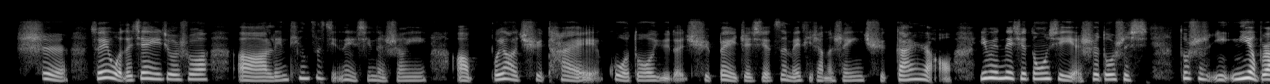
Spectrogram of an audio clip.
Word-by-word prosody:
是， 220 -10 -1 0.2
所 280 - +3
以 310 - +6
我 270 - +5
的 195 - -1
建 275 +5 +3
议 - - +1
就 240 -1 +1
是 225 - -1
说， 235 0 +1 0.3
呃， 175 -2 +3
聆 185 +5 -4
听 275 +4 -3
自 285 -1 -6
己 265 - -10
内 215 -3 -5
心 195 +3 -8
的 180 -4 -6
声 175 +2 -6
音， 180 +2 -7 0.3
啊， 180 -2 +2 0.2
不 220 - +1
要 240 -4 +3
去 190 - -3
太 - - -1
过 185 -6 -1
多 185 0 -1
于 - - -4
的 - - -4
去 - - -4
被 205 - 0
这 170 +2 -3
些 165 0 -3
自 220 +6 -5
媒 180 -2 -1
体 190 - -10
上 175 - -4
的 - - -5
声 180 0 -4
音 190 +1 -6
去 - - -5
干 220 +3 +3
扰， 220 - -2 0.2
因 280 +2 +5
为 295 - +7
那 285 -1 +6
些 260 -1 +2
东 255 +1 +3
西 240 -6 +1
也 180 - +1
是 235 - +1
都 230 0 +3
是 235 -1 -1 0.5
都 280 - +1
是 255 -5 -1
你 215 - -2
你 260 +3 +8
也 290 - +11
不 225 - -7
知 - - +9
220 Hz, 285 characters per minute, -24 LUFS, 185-255 Hz, 0.5 s, 也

